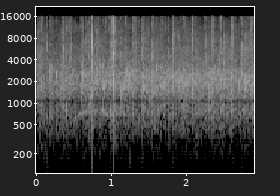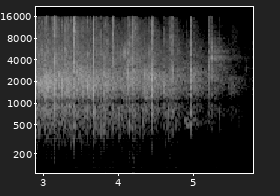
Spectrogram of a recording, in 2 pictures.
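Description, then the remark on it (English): An audience applauds for several seconds, a dense, steady patter of many hands clapping at once with a few sharper individual claps standing out, at moderate volume throughout. “You can clap for that.”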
